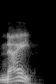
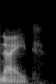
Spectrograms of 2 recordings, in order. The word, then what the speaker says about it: knight: uh or you could pick Knight because there's no k sound in Knight o well there actually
